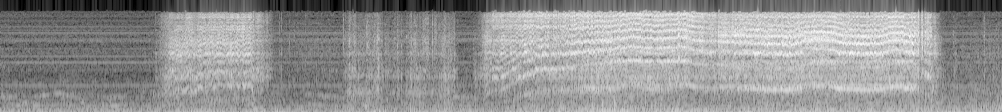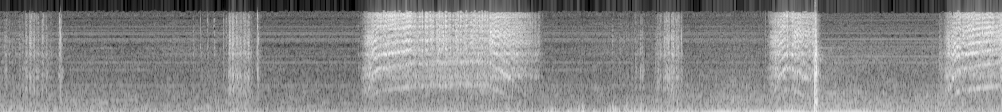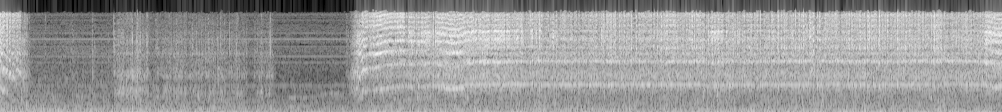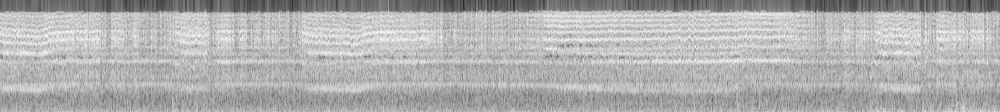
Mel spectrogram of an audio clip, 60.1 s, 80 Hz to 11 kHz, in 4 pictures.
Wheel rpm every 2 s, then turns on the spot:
0, 70, 10, 50, 200, 220, 200, 20, 0, 10, 150, 60, 0, 30, 60, 40, 20, 50, 220, 230, 230, 230, 230, 230, 230, 230, 220, 210, 230, 220.
4-6 14-16 18-20 30-34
